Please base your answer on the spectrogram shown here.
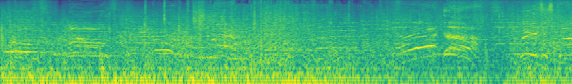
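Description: Loud, continuous explosion and destruction in the video game Marvel's Guardians of the Galaxy: deep booming rumble with crashing debris and sweeping mechanical whines, sustained throughout with shouted character voices over it.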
